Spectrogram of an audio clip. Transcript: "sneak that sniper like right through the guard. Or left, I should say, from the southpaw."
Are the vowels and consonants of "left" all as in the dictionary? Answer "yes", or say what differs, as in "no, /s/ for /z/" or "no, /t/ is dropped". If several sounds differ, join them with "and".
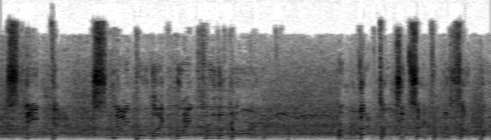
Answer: no, /f/ is dropped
